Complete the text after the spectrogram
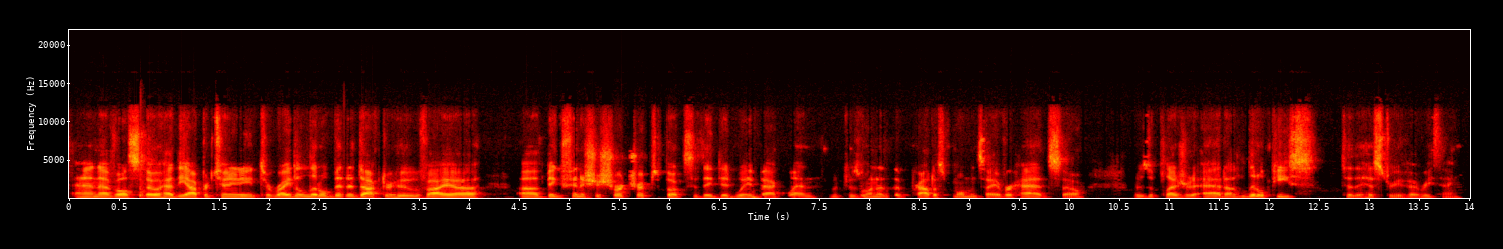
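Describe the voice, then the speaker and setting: A man's voice: mid-range voice, level tone, brisk, creaky, darkish tone. A man from the United States talking reflectively and articulately in a panel discussion. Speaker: panelist, publisher and writer.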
